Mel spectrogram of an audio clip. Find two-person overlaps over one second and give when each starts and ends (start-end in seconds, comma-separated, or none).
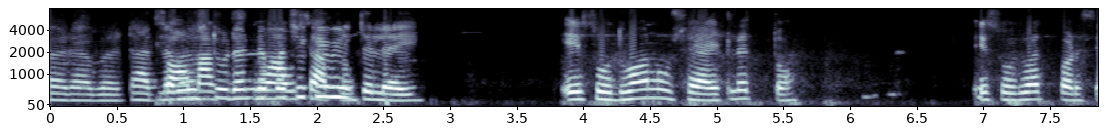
0.8-2.3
